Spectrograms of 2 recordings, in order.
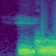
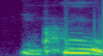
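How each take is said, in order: First: "গ" with open inherent অ, like gaw; the plain open sound of "গ"; open vowel. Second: "ঘু" with a closed, rounded vowel, like goo; changed vowel. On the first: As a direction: say "গ" as written, drawn-out open vowel. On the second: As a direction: say "ঘু" with the vowel raised from aw to u. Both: Shown as a demonstration. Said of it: "হয়ে যাবে".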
